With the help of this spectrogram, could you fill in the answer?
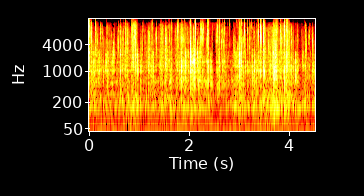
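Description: Fingertips dig into, stir and rub a heap of small solid stone pebbles on a wooden desk. The result is a dense, continuous stream of light clicks and gritty clattering, bright and crisp, with short ticks that stop almost at once and a few louder knocks around the middle.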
